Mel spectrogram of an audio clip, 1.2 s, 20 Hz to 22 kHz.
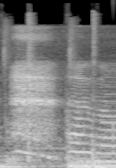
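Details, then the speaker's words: Newborn girl, about 3 weeks old, born by emergency caesarean, lying down: brief, abrupt breathy catches of ordinary infant hiccups. "hear her cute hiccups."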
